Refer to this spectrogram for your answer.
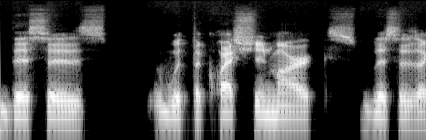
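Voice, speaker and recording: An Idaho accent at a fairly slow pace. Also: man, dry, close sound with no echo, quiet background. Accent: rural Idaho. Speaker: podcast co-host. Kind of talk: casual book discussion.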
